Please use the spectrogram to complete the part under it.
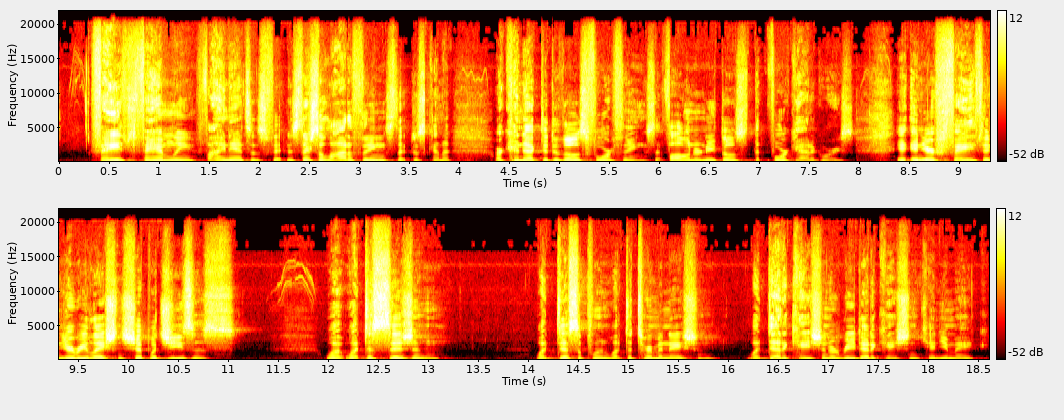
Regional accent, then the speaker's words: Texas, United States; down in my home state of Texas.

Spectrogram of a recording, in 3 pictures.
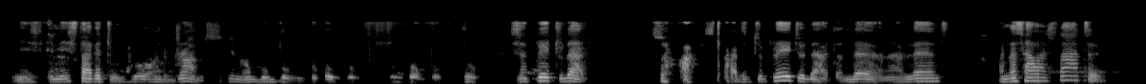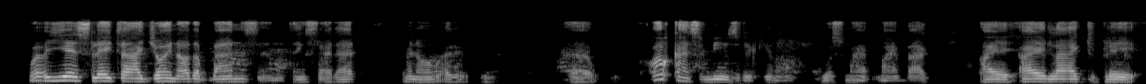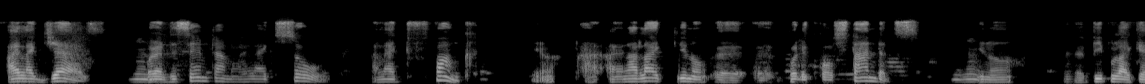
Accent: Ghana; born there; moved away; Oh, I was born in the Gold Coast, which is in West Africa. It's now called Ghana. Mm-hmm. That's where I was born. And I came here before it became Ghana.

